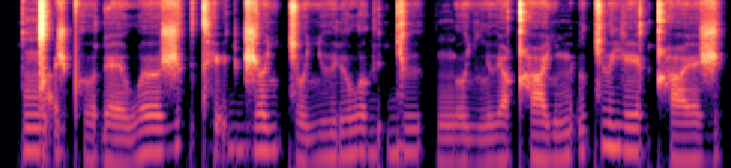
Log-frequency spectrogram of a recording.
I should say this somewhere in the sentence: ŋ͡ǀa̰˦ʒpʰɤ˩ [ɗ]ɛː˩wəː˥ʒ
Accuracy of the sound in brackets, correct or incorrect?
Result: correct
